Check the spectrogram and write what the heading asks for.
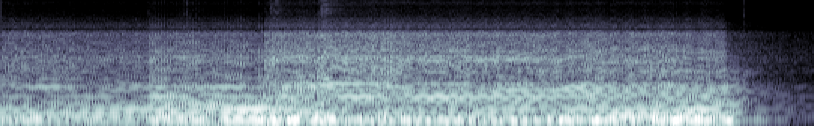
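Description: A heavily overdriven electric guitar, played through an overdrive pedal switched to its volume boost for a solo, rings out loud and saturated. It sustains a thick chord with a gritty, boosted edge for about five seconds before cutting off abruptly, with no talking.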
